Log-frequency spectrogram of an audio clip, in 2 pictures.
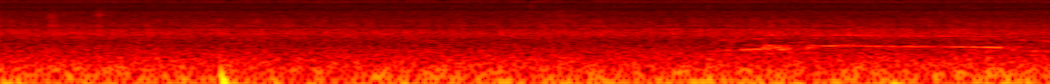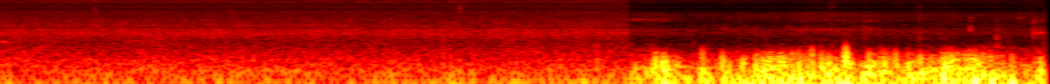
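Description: A rooster crowing once, faintly, about four seconds in, over a low steady background noise. Near the end a much louder low rumbling noise sets in.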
